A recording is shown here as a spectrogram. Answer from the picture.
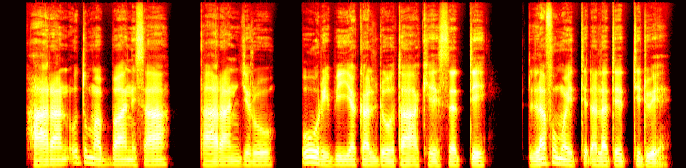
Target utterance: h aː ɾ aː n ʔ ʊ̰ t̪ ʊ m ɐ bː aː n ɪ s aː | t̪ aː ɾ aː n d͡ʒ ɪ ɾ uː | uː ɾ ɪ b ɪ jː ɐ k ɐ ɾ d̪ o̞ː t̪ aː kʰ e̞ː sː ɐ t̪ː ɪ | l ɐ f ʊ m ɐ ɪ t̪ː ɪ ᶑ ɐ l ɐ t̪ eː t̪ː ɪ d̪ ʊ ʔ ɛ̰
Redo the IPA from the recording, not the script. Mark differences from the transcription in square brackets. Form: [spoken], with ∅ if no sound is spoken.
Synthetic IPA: h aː ɾ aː n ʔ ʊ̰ t̪ ʊ m ɐ bː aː n ɪ s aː | t̪ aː ɾ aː n d͡ʒ ɪ ɾ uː | uː ɾ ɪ b ɪ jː ɐ k ɐ [l] d̪ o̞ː t̪ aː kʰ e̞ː sː ɐ t̪ː ɪ | l ɐ f ʊ m ɐ ɪ t̪ː ɪ ᶑ ɐ l ɐ t̪ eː t̪ː ɪ d̪ ʊ ʔ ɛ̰

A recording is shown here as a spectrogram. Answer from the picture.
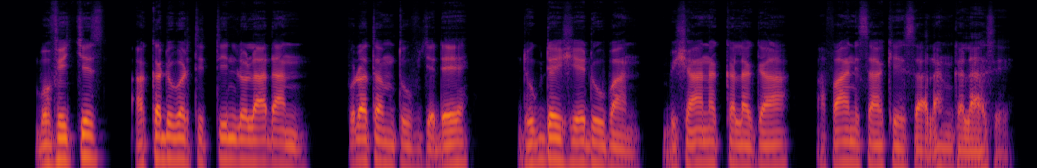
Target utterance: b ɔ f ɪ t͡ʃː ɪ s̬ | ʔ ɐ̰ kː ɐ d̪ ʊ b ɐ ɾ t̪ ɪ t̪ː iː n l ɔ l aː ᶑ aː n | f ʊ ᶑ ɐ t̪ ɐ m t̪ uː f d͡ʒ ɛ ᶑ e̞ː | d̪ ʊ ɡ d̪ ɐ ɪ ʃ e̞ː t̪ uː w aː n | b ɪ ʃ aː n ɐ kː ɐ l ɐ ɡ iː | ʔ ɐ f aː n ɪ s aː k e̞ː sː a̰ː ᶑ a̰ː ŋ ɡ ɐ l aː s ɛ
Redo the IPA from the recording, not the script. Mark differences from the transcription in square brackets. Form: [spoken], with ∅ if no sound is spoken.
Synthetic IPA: b ɔ f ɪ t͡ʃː ɪ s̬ | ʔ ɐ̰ kː ɐ d̪ ʊ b ɐ ɾ t̪ ɪ t̪ː iː n l ɔ l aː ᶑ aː n | f ʊ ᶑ ɐ t̪ ɐ m t̪ uː f d͡ʒ ɛ ᶑ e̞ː | d̪ ʊ ɡ d̪ ɐ ɪ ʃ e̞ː [d̪] uː [b] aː n | b ɪ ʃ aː n ɐ kː ɐ l ɐ ɡ [aː] | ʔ ɐ f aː n ɪ s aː k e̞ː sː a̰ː ᶑ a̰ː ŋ ɡ ɐ l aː s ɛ

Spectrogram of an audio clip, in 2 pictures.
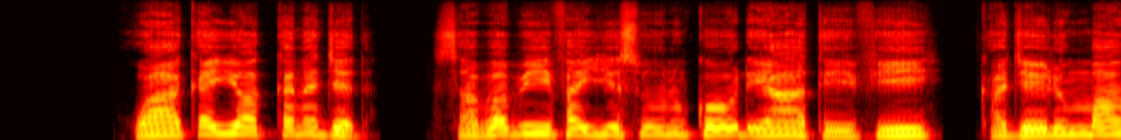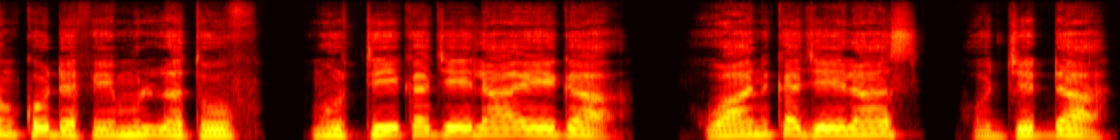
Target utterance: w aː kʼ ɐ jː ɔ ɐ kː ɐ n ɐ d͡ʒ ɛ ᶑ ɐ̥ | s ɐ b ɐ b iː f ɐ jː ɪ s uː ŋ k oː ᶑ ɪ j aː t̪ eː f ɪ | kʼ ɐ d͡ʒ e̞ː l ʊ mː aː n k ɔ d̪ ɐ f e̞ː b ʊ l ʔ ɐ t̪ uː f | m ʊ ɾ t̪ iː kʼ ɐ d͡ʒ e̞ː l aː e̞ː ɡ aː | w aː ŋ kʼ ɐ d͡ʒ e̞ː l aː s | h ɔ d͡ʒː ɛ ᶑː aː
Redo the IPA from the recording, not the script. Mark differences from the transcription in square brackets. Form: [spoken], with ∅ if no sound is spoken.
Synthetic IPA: w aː kʼ ɐ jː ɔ ɐ kː ɐ n ɐ d͡ʒ ɛ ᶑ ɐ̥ | s ɐ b ɐ b iː f ɐ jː ɪ s uː ŋ k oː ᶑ ɪ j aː t̪ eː f ɪ | kʼ ɐ d͡ʒ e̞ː l ʊ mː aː [ŋ] k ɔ d̪ ɐ f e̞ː [m] ʊ l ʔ ɐ t̪ uː f | m ʊ ɾ t̪ iː kʼ ɐ d͡ʒ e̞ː l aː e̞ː ɡ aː | w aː ŋ kʼ ɐ d͡ʒ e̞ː l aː s | h ɔ d͡ʒː ɛ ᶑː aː

